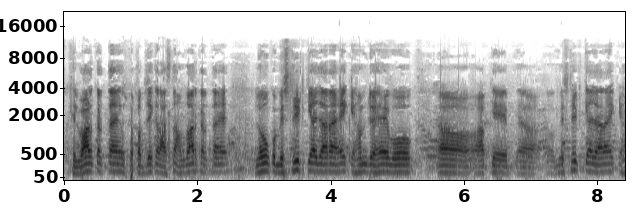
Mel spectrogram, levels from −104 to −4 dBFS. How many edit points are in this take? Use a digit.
0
